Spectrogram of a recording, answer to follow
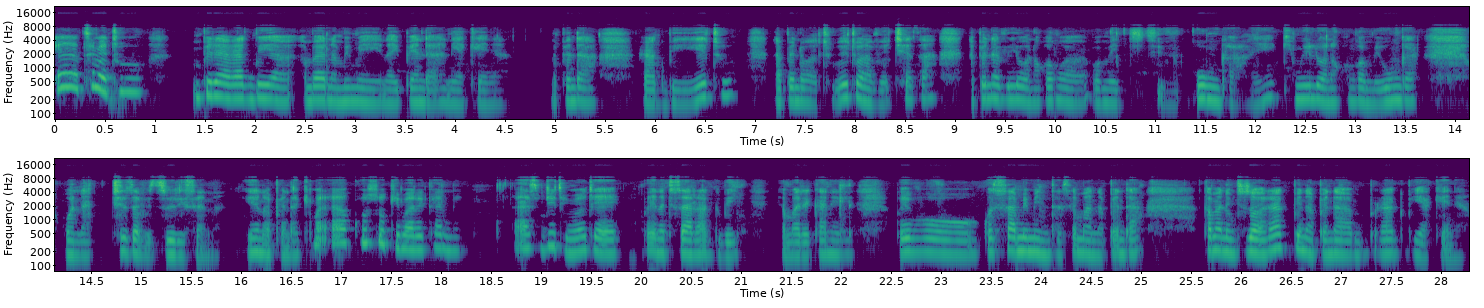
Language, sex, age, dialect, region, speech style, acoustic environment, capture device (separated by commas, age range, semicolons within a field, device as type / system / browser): Swahili, female, 25-34, Kenya - Nairobi Sheng-influenced, Kenya, happy, nature, desktop / Windows / Chrome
